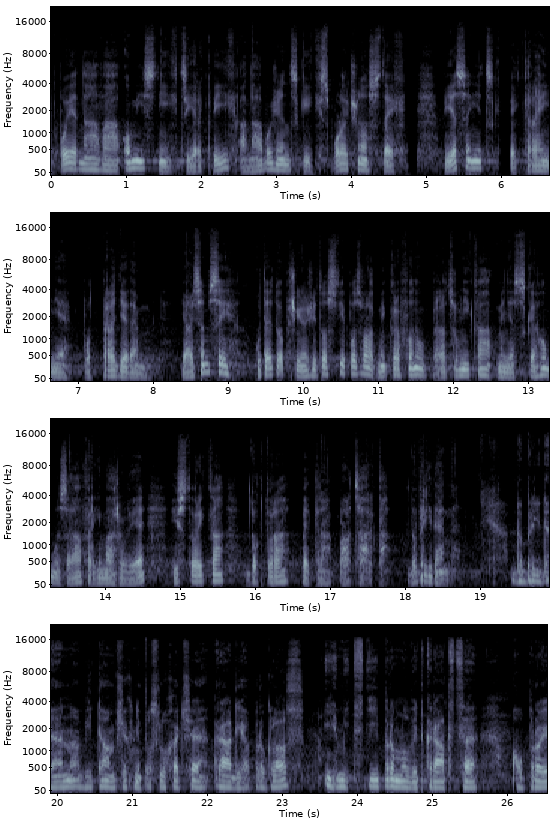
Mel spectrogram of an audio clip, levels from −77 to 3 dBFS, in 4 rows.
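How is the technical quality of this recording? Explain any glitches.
The recording is marred by network-timing glitches: stuttering, a brief freeze, then two stretches of hurried playback.

Repeated stalls (stutter), 3.03 to 3.53 s and 3.91 to 4.89 s: the sound drags and catches, five times in the first stretch and ten in the second, where the longest hold lasts 130 ms. Packets arrived late, the jitter buffer kept emptying, and the receiver stretched the last sound each time, so nothing is lost.

Call audio freeze, 5.96 to 6.14 s: the sound hangs as a fading continuation and then drops to about 100 ms of silence before resuming where it stopped. This was likely caused by packets held up in transit, adding a 158 ms delay.

Jitter buffer speed-up, 9.18 to 9.54 s at 109% speed and 9.95 to 12.36 s at 108% speed: the audio runs faster and sounds rushed, with its pitch unchanged. The buffer had overfilled, so the receiver trimmed tiny pitch-period slices, about 40 ms and 200 ms in total.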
